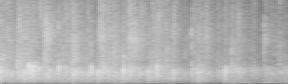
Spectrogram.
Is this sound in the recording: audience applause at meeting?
yes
